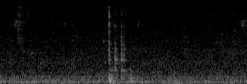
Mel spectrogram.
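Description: A single light knock about a second in as the pistol parts are handled, over a low steady room hum.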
